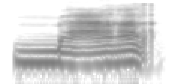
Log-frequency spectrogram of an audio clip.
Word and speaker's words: ma: right the first one has no accent so it's pronounced ma and that means funeral the second one has the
